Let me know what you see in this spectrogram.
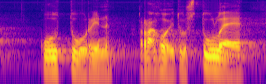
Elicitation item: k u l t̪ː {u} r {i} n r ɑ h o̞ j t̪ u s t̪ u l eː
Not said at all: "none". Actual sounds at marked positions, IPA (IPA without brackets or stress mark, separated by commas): uː, i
